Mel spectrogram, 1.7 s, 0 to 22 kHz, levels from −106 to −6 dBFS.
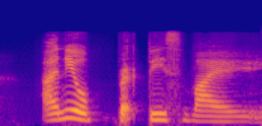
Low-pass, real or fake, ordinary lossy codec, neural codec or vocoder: none; fake; none; codec, 16 kHz, 0.5 kbps, X-Codec, HuBERT features, trained on LibriSpeech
